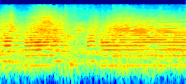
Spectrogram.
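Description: Trumpet played solo: one note, a brief break, then a long held note from just over a second in.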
